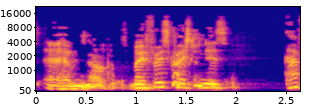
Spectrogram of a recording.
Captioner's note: chuckles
